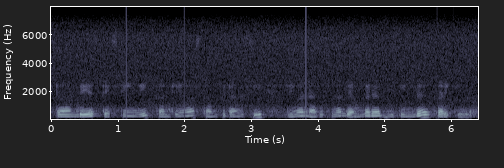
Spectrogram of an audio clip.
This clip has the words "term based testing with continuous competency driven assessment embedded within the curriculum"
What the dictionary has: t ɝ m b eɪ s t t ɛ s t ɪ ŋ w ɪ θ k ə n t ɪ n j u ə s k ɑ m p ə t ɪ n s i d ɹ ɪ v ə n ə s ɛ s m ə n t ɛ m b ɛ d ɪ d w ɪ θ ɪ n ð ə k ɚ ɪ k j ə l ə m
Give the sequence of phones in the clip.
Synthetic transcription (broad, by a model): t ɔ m b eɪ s t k s t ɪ ŋ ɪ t k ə n t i n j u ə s k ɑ m p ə t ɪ n s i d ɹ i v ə n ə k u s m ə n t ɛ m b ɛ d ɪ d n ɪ t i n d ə k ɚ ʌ k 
